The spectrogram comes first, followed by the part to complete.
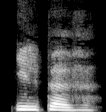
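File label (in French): "ils peuvent", French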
